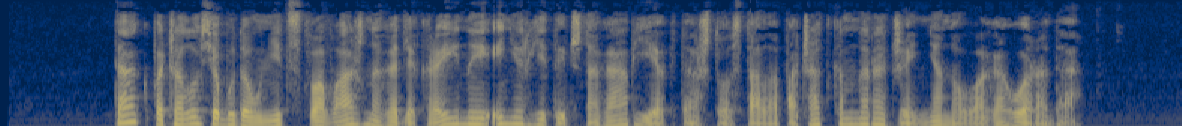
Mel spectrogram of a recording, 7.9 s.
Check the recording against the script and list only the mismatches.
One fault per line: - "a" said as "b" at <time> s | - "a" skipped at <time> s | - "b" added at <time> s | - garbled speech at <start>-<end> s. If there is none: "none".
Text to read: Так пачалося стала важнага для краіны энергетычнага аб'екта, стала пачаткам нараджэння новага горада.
- "стала" said as "будаўніцтва" at 1.6 s
- "што" added at 4.7 s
